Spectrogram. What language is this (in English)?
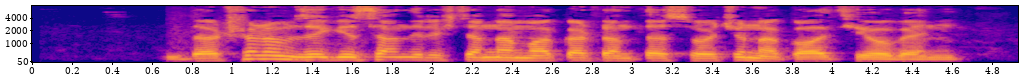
Dameli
